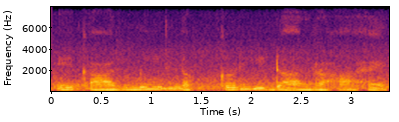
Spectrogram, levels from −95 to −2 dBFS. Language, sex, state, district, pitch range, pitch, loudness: Hindi, female, Haryana, Jhajjar, 185-205 Hz, 195 Hz, -16 LUFS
